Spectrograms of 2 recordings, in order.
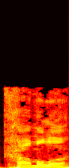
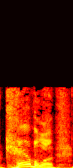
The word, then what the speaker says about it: Kamala: I could have sworn that it was Kamala rhyming with Pamela. I thought it was Kamala rhyming with Pamela. I heard so many, even newscasters, call her Kamala, and then suddenly it became Kamala. Like comma.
